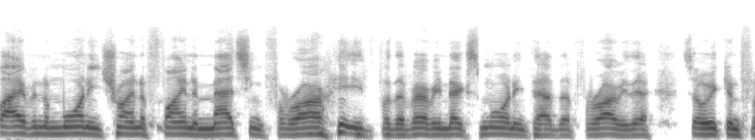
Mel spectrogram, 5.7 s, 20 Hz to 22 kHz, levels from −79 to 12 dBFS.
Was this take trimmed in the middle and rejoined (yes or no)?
no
